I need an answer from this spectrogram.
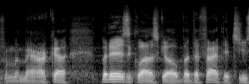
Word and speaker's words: Glasgow: half southern accent from America but it is Glasgow but the fact that you say it like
